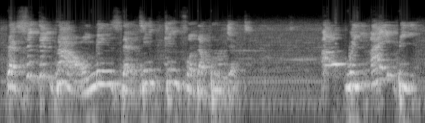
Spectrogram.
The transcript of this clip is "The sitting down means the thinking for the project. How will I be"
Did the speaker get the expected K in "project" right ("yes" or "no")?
yes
